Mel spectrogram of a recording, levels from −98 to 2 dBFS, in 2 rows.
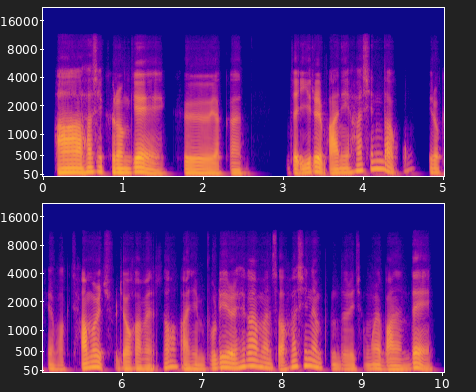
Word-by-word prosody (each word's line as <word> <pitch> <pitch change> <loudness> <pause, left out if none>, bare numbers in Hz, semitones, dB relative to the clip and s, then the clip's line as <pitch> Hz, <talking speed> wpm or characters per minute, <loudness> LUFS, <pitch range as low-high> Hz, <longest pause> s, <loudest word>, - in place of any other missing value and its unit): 아 100 0 +7
사실 110 +2 +1
그런 95 -2 +3
게 85 -8 +4 0.2
그 85 -1 +2
약간 80 0 -4 0.5
이제 - - -1
일을 100 +6 +4
많이 90 +3 +3
하신다고 140 - -3 0.2
이렇게 95 -2 -4
막 80 -1 -9
잠을 120 +5 +2
줄여 85 -5 -4
가면서 90 - -4
아니면 85 -2 -3
무리를 110 +2 +1
해 135 - 0
가면서 120 - -1
하시는 140 - -2
분들이 85 -4 -7
정말 90 +2 -5
많은데 80 +3 -1
95 Hz, 305 characters per minute, -23 LUFS, 85-110 Hz, 0.5 s, 아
